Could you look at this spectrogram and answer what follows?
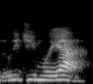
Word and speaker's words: Luigi Muia: Luigi Muia.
